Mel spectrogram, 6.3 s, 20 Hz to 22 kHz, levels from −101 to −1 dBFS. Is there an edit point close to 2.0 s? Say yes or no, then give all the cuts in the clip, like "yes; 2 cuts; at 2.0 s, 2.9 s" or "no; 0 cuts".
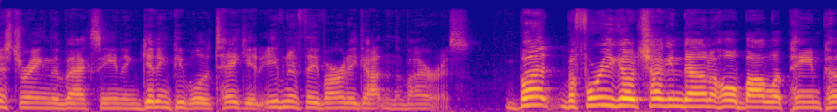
no; 0 cuts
